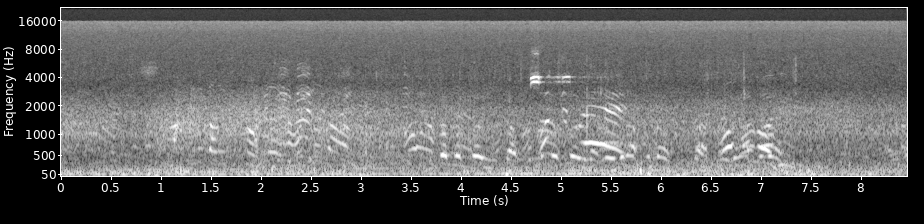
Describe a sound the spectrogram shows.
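Football players shout to each other across a field in the distance.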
